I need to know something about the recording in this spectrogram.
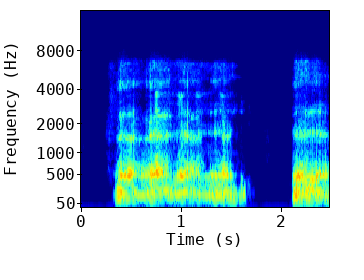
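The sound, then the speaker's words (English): A man gives a long, low, rumbling grunt lasting over a second, then breaks off briefly before starting another guttural grunt. “To me, that was just a mystery, so I would just grunt, you know,”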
